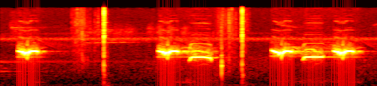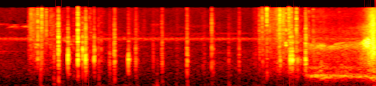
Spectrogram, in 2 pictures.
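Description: Cartoon blackbird chirping: three short whistled phrases of two or three notes each. These are followed by a patter of light clicks and flutters as it flits off the nest. Near the end a noisy whoosh with a low hum comes in.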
